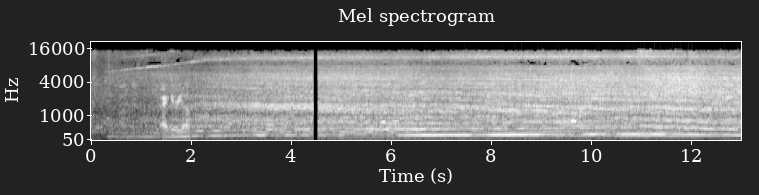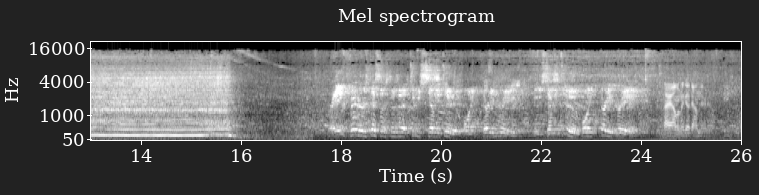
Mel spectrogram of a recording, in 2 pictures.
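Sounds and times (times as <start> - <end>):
vehicle engine at full throttle: 0.0 - 17.8.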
